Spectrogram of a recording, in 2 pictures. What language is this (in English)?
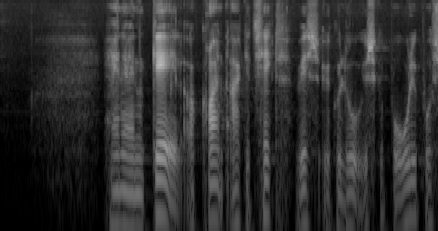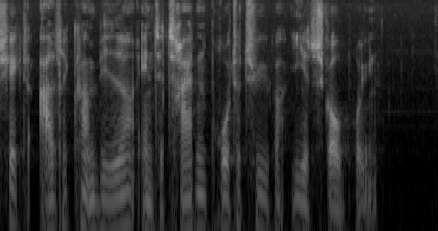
Danish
